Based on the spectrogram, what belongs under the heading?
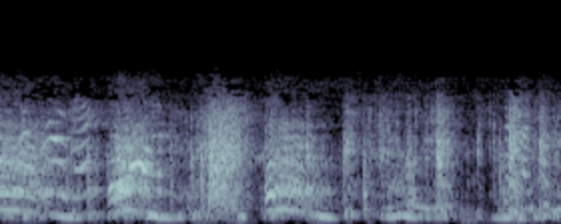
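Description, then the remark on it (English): A gorilla in its cage at the Idle Hour Amusement Park roars furiously while attacking and being shot with revolver bullets, in a loud, unbroken series of rough, bellowing bursts, the pitch swooping up and down as the angry cries overlap, with no talking. “In the gorilla's cage at the Idle Hour Amusement Park, Nick and Patsy realize that revolver bullets may slow up the attacking monster, but never stop him.”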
